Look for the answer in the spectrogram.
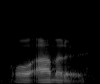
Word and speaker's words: Oamaru: Oamaru. – Oamaru. – It's a hard one because it's a big step from Oamaru. Oamaru, mate. – Having two vowels back to back and pronouncing them without blending them.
